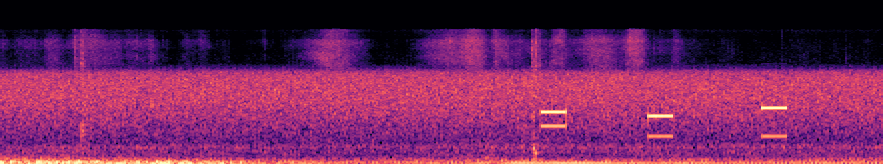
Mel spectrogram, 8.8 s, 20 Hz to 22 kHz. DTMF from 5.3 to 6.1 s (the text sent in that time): 0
